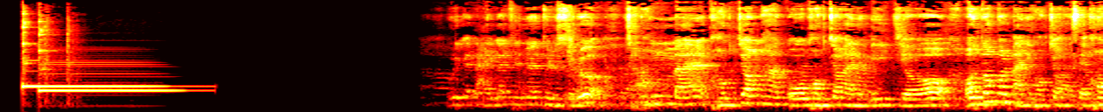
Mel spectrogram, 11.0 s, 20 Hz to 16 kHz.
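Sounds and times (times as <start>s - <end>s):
two-note ding-dong chime: 0.2s - 2.2s.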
